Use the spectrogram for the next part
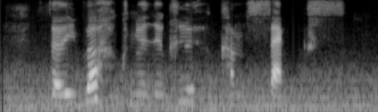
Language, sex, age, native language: Icelandic, female, 7, Icelandic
